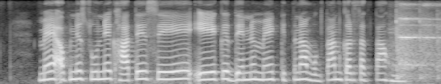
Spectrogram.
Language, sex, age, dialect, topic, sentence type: Hindi, female, 18-24, Kanauji Braj Bhasha, banking, question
